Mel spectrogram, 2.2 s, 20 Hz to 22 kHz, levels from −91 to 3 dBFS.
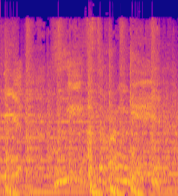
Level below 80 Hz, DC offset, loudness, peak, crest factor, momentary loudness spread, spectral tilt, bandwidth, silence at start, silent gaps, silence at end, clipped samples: -24 dBFS; under 0.1%; -10 LUFS; 0 dBFS; 12 dB; 3 LU; -3.5 dB/octave; 18 kHz; 0 s; none; 0 s; 0.2%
